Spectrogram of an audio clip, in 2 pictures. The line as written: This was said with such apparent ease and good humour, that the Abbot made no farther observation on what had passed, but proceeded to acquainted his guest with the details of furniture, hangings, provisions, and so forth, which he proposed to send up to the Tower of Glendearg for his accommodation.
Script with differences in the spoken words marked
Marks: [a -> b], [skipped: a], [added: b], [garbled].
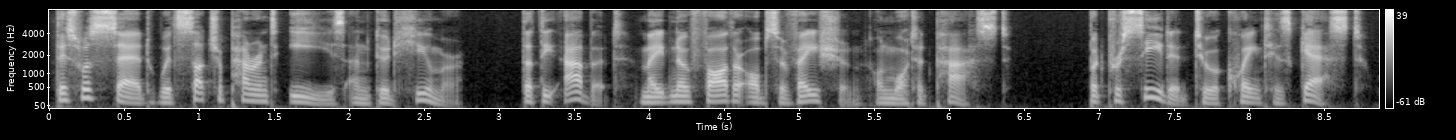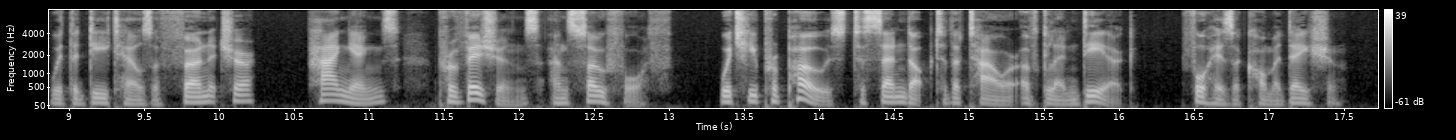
This was said with such apparent ease and good humour, that the Abbot made no farther observation on what had passed, but proceeded to [acquainted -> acquaint] his guest with the details of furniture, hangings, provisions, and so forth, which he proposed to send up to the Tower of Glendearg for his accommodation.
